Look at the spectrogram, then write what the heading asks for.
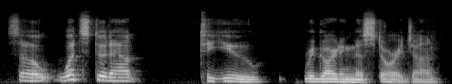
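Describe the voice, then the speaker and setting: A man's voice: medium pitch, expressive, slow, gravelly, a little mellow. A man hosting a podcast, asking questions in a conversational interview style. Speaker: podcast host.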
